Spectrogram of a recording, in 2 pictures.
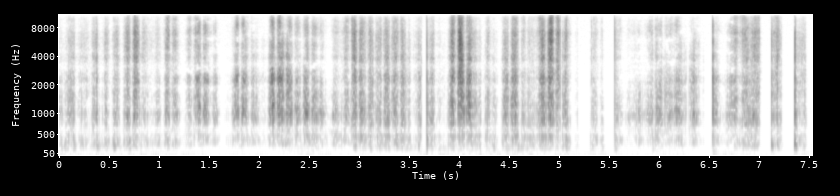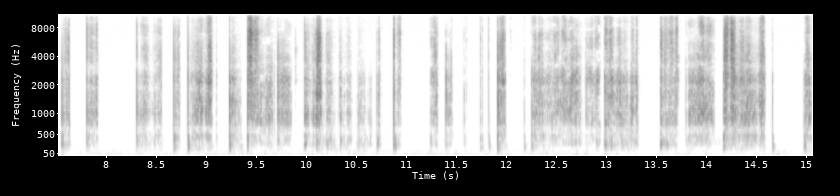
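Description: A thin, hollow, empty transparent silicone phone case resting on the recorder is scratched and tapped with the metal tip of a clear plastic ballpoint pen. The result is dense, rapid, dry scratching broken by quick taps and short pauses, bright and crisp with almost no low end and very little ring.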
